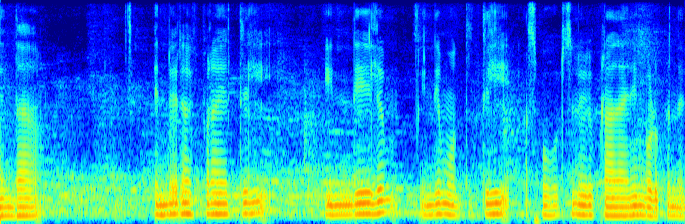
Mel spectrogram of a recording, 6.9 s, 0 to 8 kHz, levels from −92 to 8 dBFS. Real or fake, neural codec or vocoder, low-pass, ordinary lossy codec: real; none; none; none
